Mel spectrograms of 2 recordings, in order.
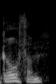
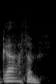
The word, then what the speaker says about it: Gotham: in Portage Wisconsin and it's Stoughton not Stoughton and Gotham not Gotham if you can pronounce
